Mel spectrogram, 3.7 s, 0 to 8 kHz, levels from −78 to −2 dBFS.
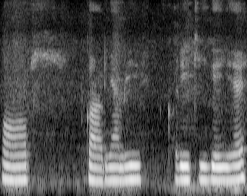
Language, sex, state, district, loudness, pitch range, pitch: Hindi, female, Himachal Pradesh, Shimla, -15 LUFS, 155-165 Hz, 160 Hz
